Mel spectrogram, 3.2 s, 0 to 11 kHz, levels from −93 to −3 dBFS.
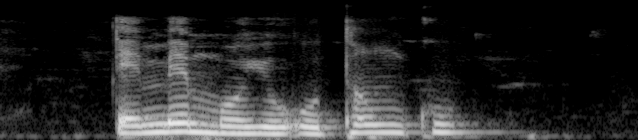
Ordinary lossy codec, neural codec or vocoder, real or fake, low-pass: Opus, 32 kbps; none; real; 7.2 kHz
